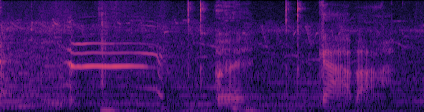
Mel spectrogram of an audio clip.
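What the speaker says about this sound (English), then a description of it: "we're gonna pet the cat." A cat meows repeatedly while being petted in the video game Yes, Your Grace, with three drawn-out meows in a row over soft background sound.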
